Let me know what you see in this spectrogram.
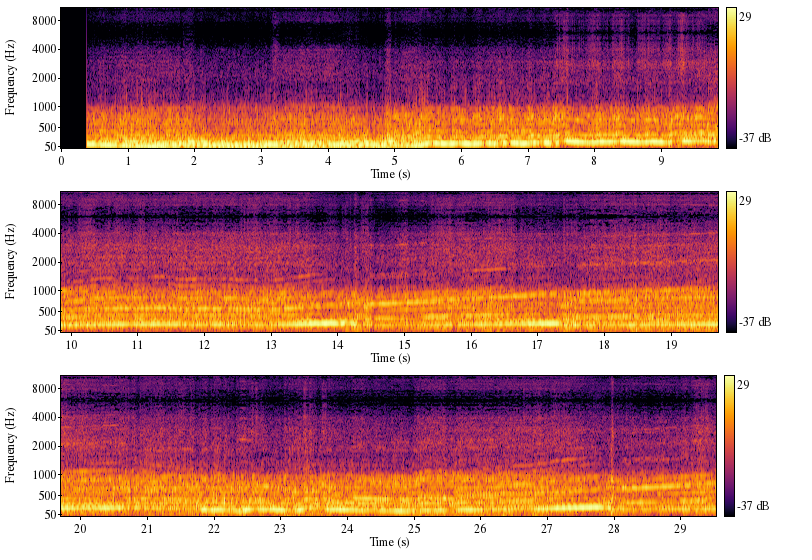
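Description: Rally car engine heard from inside the cockpit, driven at speed: its pitch climbs under acceleration and drops repeatedly at gear changes and when easing off for corners.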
